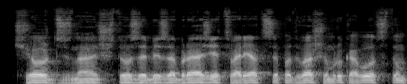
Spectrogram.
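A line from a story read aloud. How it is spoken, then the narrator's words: Grumbling. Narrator (Russian): проворчал Квашнин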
